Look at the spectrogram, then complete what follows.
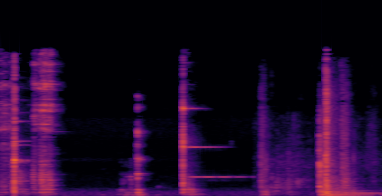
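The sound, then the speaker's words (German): A microwave being switched off after warming food for one minute: a few sharp clicks and clunks of its door and handling, a brief steady electronic tone, then dishes clattering. No one speaks. “So, Mikrowelle aus.”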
